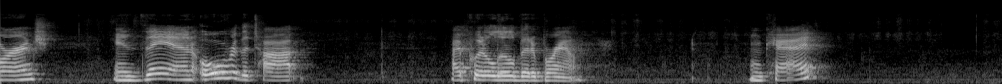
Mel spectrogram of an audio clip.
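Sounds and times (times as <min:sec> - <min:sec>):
crayon scratching on paper: 0:00.0 - 0:10.0.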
